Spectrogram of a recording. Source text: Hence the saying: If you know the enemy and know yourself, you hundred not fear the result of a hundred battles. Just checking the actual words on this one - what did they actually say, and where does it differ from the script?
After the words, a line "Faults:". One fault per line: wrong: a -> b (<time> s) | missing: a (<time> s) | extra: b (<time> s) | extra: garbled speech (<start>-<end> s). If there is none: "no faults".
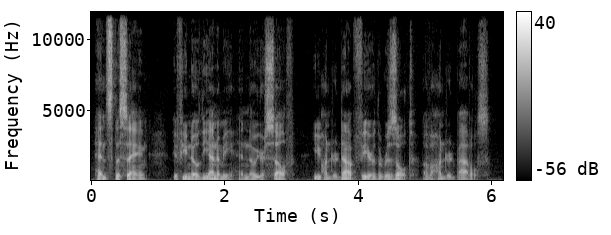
Hence the saying: If you know the enemy and know yourself, you hundred not fear the result of a hundred battles.
Faults:
no faults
